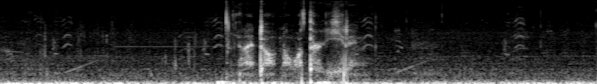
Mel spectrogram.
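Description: Cuckoo chickens from The Legend of Zelda: Ocarina of Time in Kakariko Village give a short cluster of clucking, honk-like calls, with soft whispered talk running throughout.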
